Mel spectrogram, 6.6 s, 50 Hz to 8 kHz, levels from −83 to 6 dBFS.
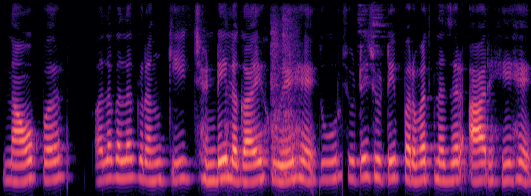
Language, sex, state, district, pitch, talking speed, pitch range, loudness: Hindi, female, Maharashtra, Sindhudurg, 225 Hz, 165 wpm, 215-235 Hz, -21 LUFS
